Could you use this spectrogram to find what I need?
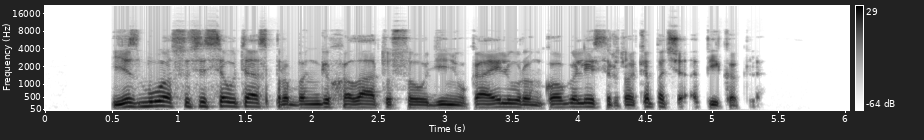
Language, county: Lithuanian, Utena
